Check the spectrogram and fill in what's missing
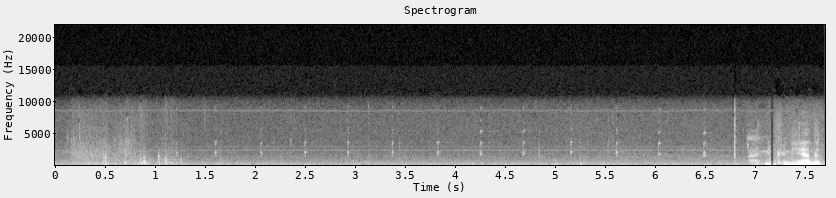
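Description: A Blacksmith Lapwing gives faint, sharp metallic tinks in a steady series, several each second, like a hammer on an anvil, with a low hum and a man talking.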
